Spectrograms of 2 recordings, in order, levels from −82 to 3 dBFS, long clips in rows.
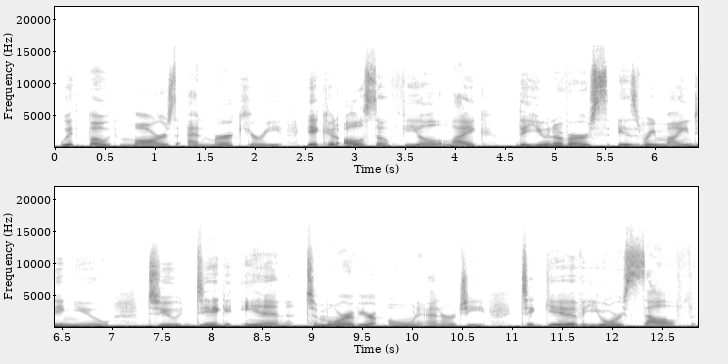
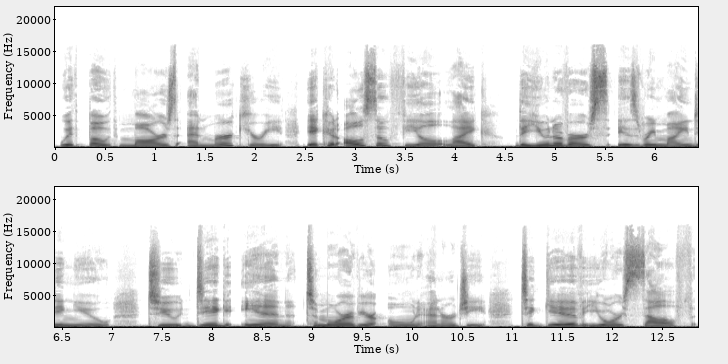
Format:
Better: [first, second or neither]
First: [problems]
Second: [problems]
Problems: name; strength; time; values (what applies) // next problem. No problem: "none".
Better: second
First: low rumble; loud; throughout; 6 dB below the speech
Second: low rumble; faint; throughout; 25 dB below the speech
